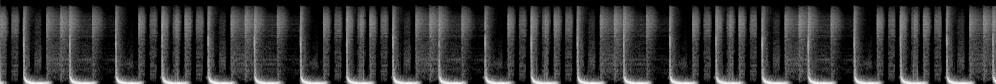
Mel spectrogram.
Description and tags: Troy's Hard Trance kick and hi hat
Hard Trance kick and hi hat beat i made. a hard kick and electric sounding hi hat. good for House, Techno, Trance.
